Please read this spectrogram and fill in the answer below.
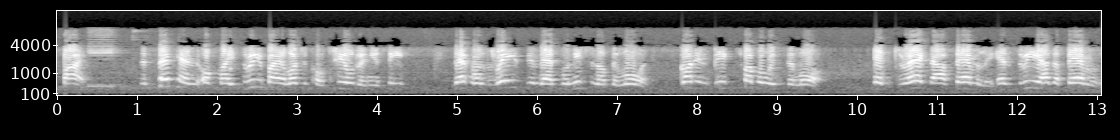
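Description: Only speech: a voice talking steadily in phrases with short pauses, thin and cut off in the highs as heard over a telephone line.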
